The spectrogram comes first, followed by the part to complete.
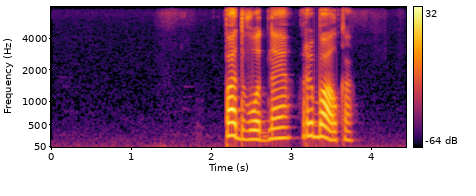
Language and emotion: Russian, neutral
